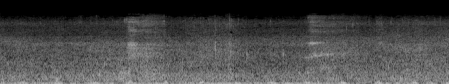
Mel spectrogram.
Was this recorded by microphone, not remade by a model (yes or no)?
yes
